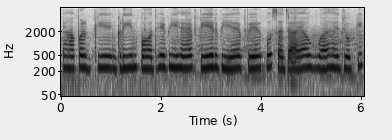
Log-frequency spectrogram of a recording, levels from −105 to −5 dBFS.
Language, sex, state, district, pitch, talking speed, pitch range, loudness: Hindi, female, Bihar, Patna, 240 Hz, 170 wpm, 230-245 Hz, -14 LUFS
